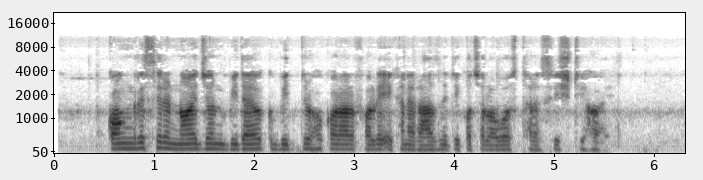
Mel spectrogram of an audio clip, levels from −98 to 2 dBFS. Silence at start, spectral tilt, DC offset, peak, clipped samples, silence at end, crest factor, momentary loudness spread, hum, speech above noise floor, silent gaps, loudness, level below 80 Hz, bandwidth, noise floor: 0.55 s; -4.5 dB/octave; under 0.1%; -2 dBFS; under 0.1%; 0.8 s; 20 dB; 12 LU; none; 35 dB; none; -22 LUFS; -62 dBFS; 11.5 kHz; -57 dBFS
